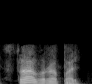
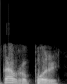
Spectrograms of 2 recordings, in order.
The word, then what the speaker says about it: Ставрополь: Ставрополь. Ну, пишется Ставрополь, а говорят на Ставрополь. Ну, как в Москве, Москва, так у нас Ставрополь.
